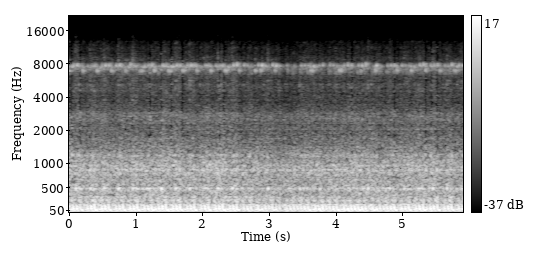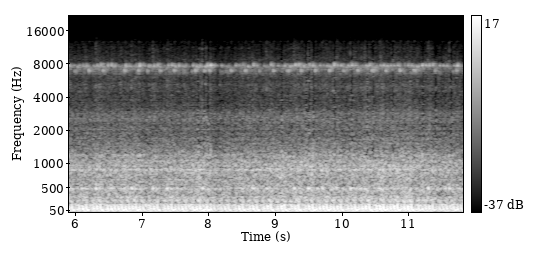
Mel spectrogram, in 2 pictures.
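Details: 1967 VW Beetle 1500cc air-cooled flat-four, warmed up after carb reinstalled on new base gasket: smooth, even idle with steady beat, slightly high, no stumbling or hunting; normal idle.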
